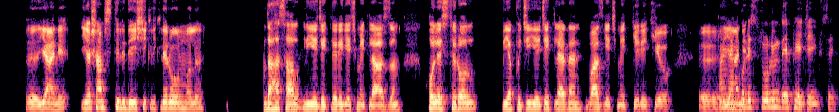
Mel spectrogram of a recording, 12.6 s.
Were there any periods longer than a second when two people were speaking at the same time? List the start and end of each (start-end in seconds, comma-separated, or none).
none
